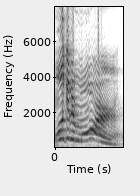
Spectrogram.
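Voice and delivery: high, slow, drawn-out shout; playful shouted order. Real, not acted. Co-host insisting friend look at Gary Busey, shouted order. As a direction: escalate into a loud comic demand. Repeats the demand, escalating.

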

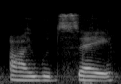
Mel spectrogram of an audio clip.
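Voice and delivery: normal talking voice

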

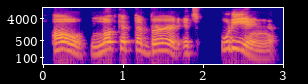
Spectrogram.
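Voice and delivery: put-on high, slow child's voice; a little kid pointing at a bird; quoting little cousin. Retelling a small cousin pointing at a bird, in a high childlike voice. Cousin's words quoted in story.

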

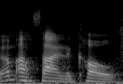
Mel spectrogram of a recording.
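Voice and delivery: ordinary talk

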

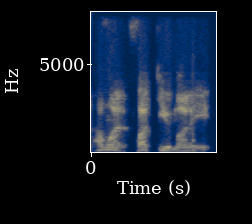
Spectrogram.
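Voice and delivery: ordinary talk, nothing marked

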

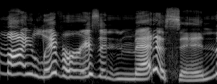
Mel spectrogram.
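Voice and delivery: high, indignant rabbit voice; protesting rabbit. A narrator's reading. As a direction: object in a small squeaky voice.

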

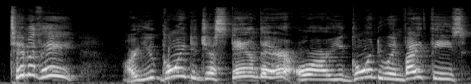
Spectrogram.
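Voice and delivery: high shrill scolding mother; sharp call to a dawdling son. A narrator's reading.

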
